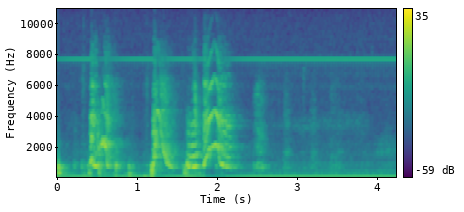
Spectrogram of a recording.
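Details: In a small room, Chalupa, a Yorkshire Terrier-Chihuahua mix worked up by a squeak ball, gives a few sharp, high yips and a brief rising-falling whine, then goes quiet.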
